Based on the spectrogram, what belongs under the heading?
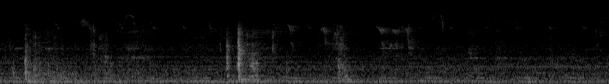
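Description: Birds chirping with many short, high, quick sweeping calls over a steady low background. Three sharp knocks break in, the loudest about two and a half seconds in.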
